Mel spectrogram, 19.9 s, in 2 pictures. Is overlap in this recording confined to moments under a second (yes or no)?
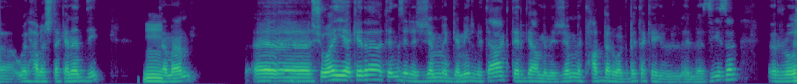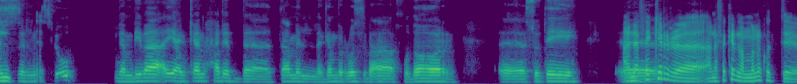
yes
